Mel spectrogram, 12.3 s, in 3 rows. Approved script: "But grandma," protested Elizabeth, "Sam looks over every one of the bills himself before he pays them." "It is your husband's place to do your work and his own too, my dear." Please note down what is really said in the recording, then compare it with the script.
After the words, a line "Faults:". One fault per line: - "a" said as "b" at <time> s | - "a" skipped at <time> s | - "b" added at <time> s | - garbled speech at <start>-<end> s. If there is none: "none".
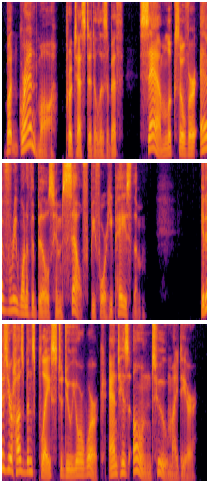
"But grandma," protested Elizabeth, "Sam looks over every one of the bills himself before he pays them." "It is your husband's place to do your work and his own too, my dear."
Faults:
none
